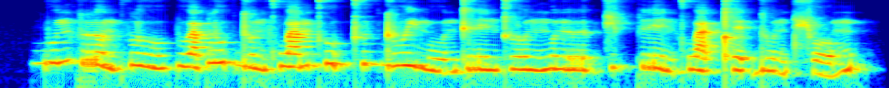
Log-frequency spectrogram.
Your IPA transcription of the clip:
b u˦˥ n k r o˨˩ n pʰ l uː˩˦ p u˧ a̯ p l u˥˩ ʔ d u˨˩ n kʰ w a˦˥ m kʰ u˦˥ ʔ kʰ ɯ˦˥ k̚ d uː˥˩ j m uː˩˦ n t r i˧ n kʰ l u˧ n ŋ u˧ n r ɯ˨˩ k̚ t͡ɕ ɯ˦˥ k̚ p r i˨˩ n kʰ w a˨˩ t̚ pʰ e˨˩ ʔ d u˨˩ n t͡ɕʰ o˩˦ m

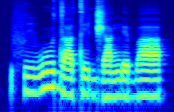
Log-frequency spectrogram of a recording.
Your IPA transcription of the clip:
f i˨ β u˦ d a˨ t i˨ d͡ʒ a˨ ŋ e˨ b a˦

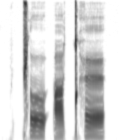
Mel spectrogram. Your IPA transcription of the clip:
ǁ o ʔ ɑ ǃʰ œ

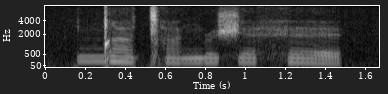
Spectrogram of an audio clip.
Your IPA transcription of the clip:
ŋ͡ǃ a ǀʰ a ŋ ə˞ ʃ ɛ h ɛ

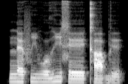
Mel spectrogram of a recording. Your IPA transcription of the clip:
n ɛ˨ f i˨ β ʊ˨ ɣ i˦ s eː˨ kʰ a˨ b ɪ˨

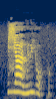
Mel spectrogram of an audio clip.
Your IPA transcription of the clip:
ʑ a l ɨ j ɔ k

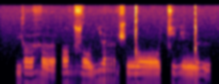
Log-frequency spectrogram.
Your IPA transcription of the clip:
j əː ɦ ə | lˠ o̤ z o ʎ ə r ə̤ ʃ ŋ͡ǃ oː t͡ɕ ə ʎ e ŋ͡ǃ ɨ

